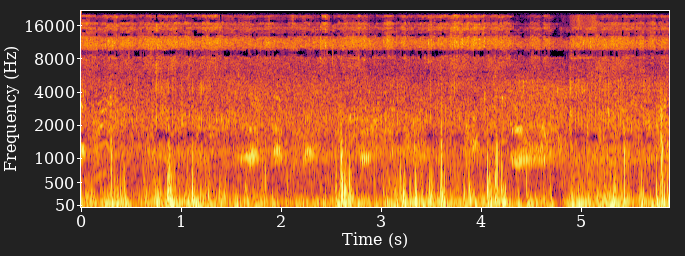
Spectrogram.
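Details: Northern elephant seals at Point Reyes, Marin County, Northern California, make low, guttural, honking and belching calls in uneven, overlapping pulses over a rough wind rumble.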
